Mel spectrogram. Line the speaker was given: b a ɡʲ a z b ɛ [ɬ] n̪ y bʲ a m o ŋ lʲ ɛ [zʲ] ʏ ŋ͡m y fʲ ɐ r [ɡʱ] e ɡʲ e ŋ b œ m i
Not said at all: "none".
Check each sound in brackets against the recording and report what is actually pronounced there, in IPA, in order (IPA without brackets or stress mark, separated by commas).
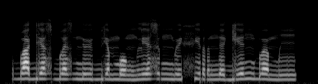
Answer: z, z, ŋ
